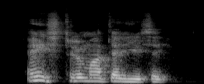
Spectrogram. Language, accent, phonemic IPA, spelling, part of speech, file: French, Canada, /ɛ̃s.tʁy.mɑ̃.ta.li.ze/, instrumentaliser, verb, LL-Q150 (fra)-instrumentaliser.wav
- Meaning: to instrumentalize, to exploit, to use (for selfish gains)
